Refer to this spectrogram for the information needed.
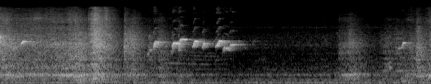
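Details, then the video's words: Kutilang emas (sooty-headed bulbul) from North Sumatra, singing energetically in a recording used as a training master song. Short bright whistled notes in a quick cluster mid-clip, with wing-flapping rustles and a faint steady background hum. "Masteran kutilang emas gacor sumut"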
